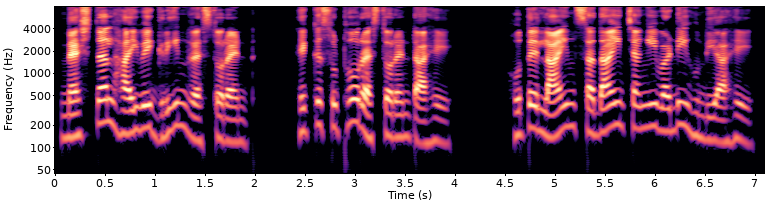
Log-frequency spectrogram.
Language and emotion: Sindhi, neutral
